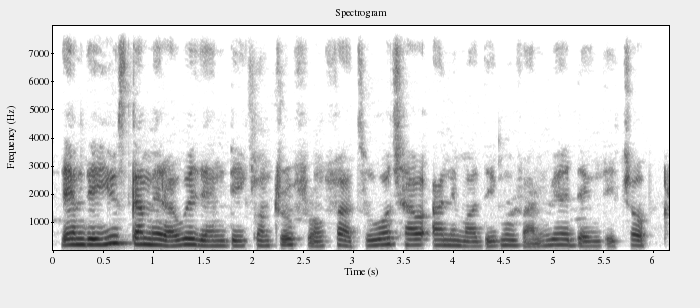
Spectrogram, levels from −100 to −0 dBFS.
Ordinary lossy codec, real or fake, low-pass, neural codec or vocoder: none; real; none; none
